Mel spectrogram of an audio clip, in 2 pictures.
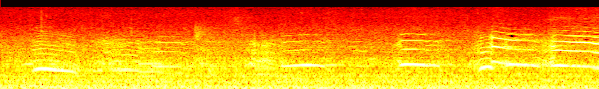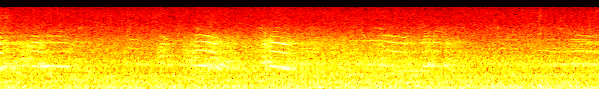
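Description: Birds calling: a run of short, pitched calls, several close together in the middle, over steady outdoor background noise.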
